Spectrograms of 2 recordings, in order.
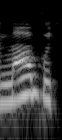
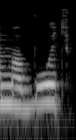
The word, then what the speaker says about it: мабуть: тих наголосів які потрібні є наголос які мають подвійний корисний корисний мабуть та мабуть помилка помилка байдуже байдуже і так далі їх також не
